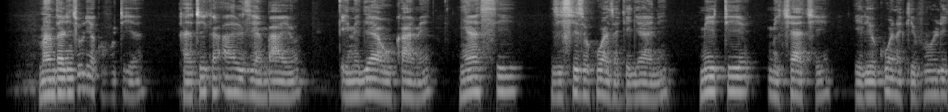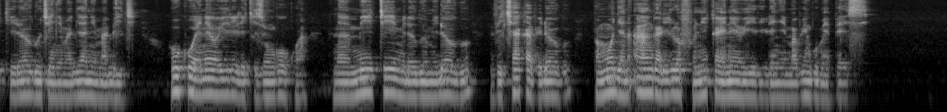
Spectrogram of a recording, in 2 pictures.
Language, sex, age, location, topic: Swahili, male, 25-35, Dar es Salaam, agriculture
